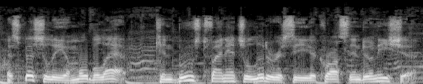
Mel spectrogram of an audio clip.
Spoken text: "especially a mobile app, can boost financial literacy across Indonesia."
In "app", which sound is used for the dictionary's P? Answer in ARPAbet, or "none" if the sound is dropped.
P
